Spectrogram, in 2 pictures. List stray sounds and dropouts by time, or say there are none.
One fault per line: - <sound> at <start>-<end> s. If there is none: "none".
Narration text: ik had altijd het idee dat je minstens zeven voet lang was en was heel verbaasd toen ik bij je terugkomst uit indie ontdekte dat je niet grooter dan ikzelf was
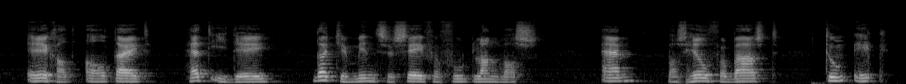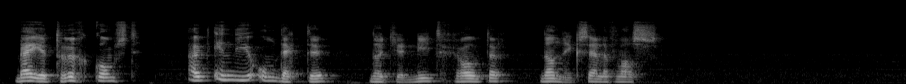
none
